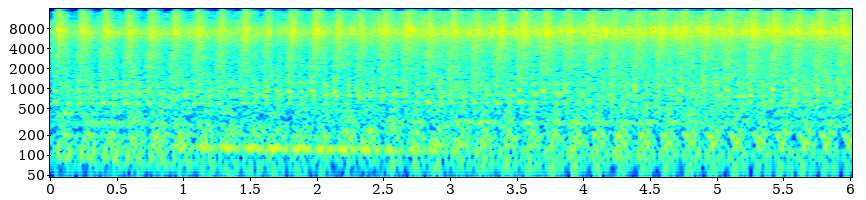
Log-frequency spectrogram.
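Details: 1940 Lanz Bulldog single-cylinder tractor engine at its first start after 40 years. Loud, regular thumps about three a second, holding an even beat without misfires: it runs properly.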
